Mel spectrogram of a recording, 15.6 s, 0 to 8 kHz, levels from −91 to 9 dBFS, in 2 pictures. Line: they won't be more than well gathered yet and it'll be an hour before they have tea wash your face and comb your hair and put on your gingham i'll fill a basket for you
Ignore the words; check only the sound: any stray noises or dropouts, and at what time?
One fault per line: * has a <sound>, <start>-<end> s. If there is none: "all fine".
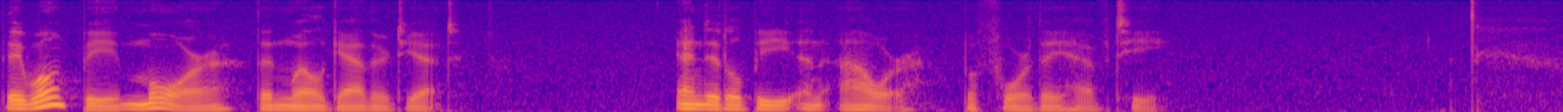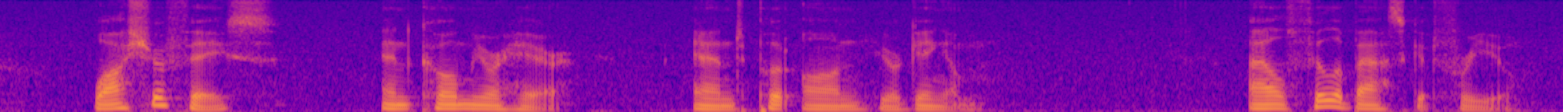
all fine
